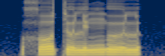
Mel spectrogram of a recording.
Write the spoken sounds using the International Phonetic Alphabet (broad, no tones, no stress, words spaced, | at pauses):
xɔtʊlɪ ŋʊl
